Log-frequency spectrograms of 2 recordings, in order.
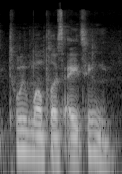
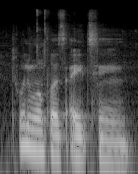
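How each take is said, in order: Both takes have the same delivery.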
